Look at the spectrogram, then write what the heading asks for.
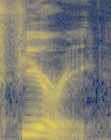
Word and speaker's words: Furya: how to pronounce that, it's just Fury. It's pronounced Fury. At least that's how his daughter pronounced it as he had her read it out.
